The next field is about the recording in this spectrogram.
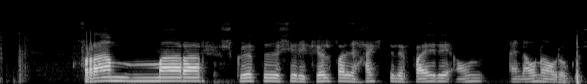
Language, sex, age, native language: Icelandic, male, 30-39, Icelandic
